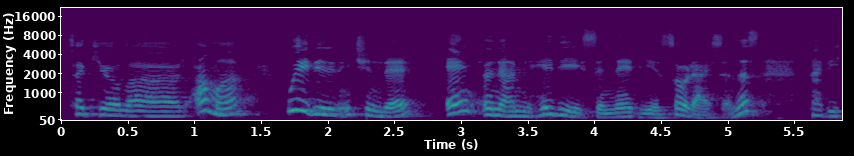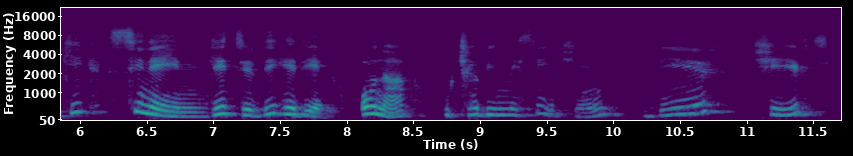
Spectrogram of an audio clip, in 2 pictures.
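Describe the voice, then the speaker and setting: Bir kadın, çocuklara sorular sorarak, sözleri tekrarlayarak dramatik bir dille doğaçlama masal anlatıyor. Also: female voice, medium pitch, big pitch swings, moderate pace, darkish tone. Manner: dramatic, repeats words, asks listeners questions. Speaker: children's storyteller. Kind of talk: improvised, animated storytelling to children.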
